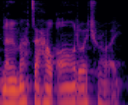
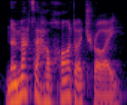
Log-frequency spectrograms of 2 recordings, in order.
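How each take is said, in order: First: "hard" said without its H, as in Cockney; dropped H. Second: Said in the usual way. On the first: Shown as a demonstration. Quizmaster showing his Cockney slip, dropped H on "hard". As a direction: drop the H clean off "hard". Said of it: "I accidentally dropped the H on hard. I went Cockney". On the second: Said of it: "I accidentally dropped the H on hard".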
